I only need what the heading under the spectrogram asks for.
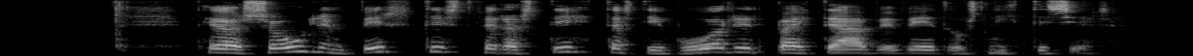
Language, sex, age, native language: Icelandic, female, 60-69, Icelandic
